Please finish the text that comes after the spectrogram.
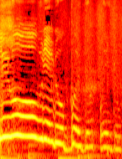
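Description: A young child babbles in a high, sing-song voice, the pitch sliding downward across a couple of drawn-out vocal sounds with no clear words.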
